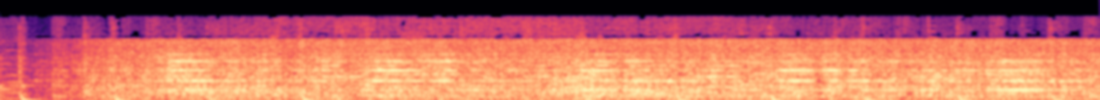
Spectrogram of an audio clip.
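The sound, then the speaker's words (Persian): A local church bell rings to announce a death in the town, in a dense, steady clangor, with repeated strokes about twice a second and shimmering overtones hanging in the air, loud and unbroken throughout. “خیلی ممنونم از اینکه زنگ کلیسای محلتون رو به گوش ما هم رسوندین در برنامه‌ای با موضوع مرگ.”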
